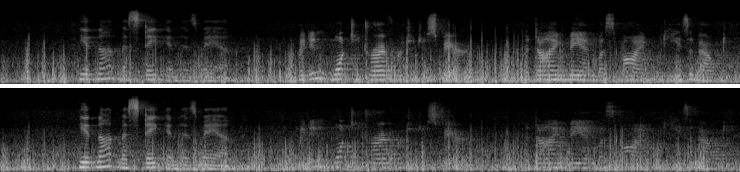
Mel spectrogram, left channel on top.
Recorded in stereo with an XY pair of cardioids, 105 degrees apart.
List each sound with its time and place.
0.8 s a woman speaking: 40° right, 0.8 m
3.0 s a woman speaking: 55° left, 1.2 m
